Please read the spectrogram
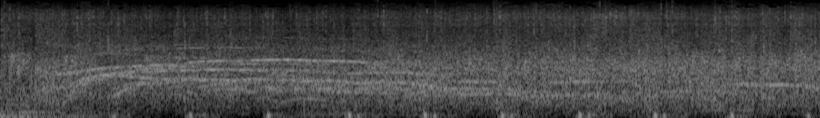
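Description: Audience applauding the end of a dance routine, with a long call that rises and falls over the clapping in the first couple of seconds.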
